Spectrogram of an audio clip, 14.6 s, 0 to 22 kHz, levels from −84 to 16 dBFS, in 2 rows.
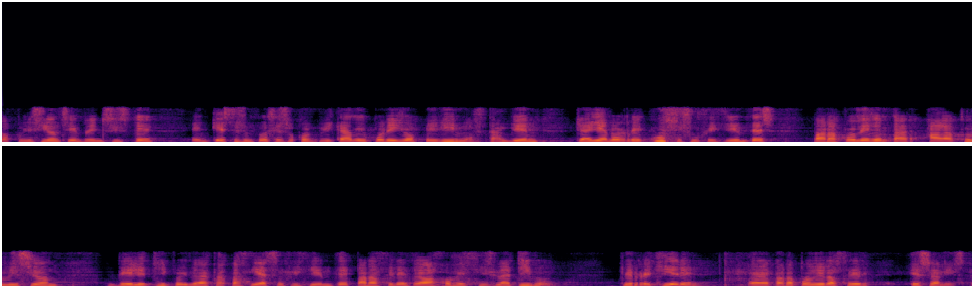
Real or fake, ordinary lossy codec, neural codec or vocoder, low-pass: fake; none; codec, 24 kHz, 1 kbps, SNAC; 5.4 kHz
